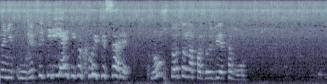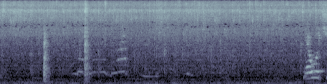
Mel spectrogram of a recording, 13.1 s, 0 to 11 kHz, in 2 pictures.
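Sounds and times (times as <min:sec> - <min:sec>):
meat sizzling in hot oil: 0:00.0 - 0:13.0.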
